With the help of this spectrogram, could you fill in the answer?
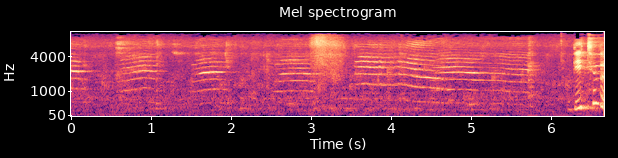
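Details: Faint series of short, thin meows from a hungry house cat, said to have throat pain, repeating irregularly while food is being prepared, with a brief human voice at the close.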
